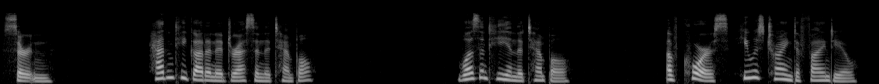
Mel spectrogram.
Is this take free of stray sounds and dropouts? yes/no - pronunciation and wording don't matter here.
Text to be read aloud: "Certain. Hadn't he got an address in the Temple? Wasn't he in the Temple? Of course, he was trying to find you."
yes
